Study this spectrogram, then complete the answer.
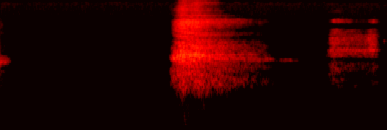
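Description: Heavy breathing during a Pilates glute workout with a ball at home: one long, forceful exhale followed by a shorter breath, close and distinct against near silence, with no talk.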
